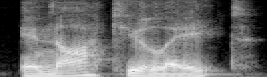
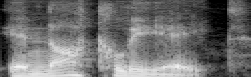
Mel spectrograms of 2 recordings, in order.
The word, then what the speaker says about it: inoculate: words like for instance instead of saying inoculate he would say anak liate instead of relating to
